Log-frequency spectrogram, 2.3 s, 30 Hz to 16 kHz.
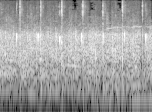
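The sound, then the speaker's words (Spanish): Steady applause at 8 o'clock as part of a daily routine, a dense wash of clapping from many people with a few sharper claps standing out at a regular beat, roughly three per second. No one speaks. “Si hay que aplaudir a las 8, se aplaude a las 8.”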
